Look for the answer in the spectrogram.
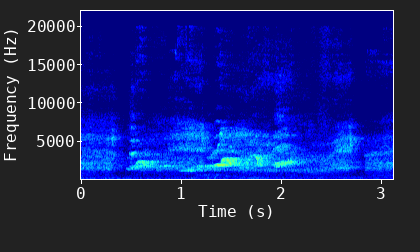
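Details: Cockatiel chicks give harsh, raspy, hissing calls that run together almost without pause.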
